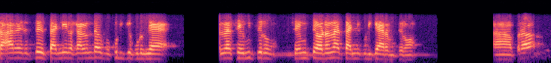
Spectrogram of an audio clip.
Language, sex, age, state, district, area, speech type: Tamil, female, 60+, Tamil Nadu, Thoothukudi, rural, conversation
